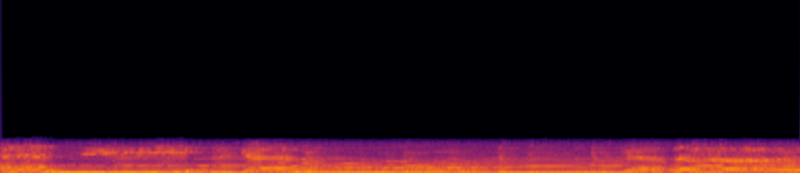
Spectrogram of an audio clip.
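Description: A woman singing a song live, holding long notes that glide between pitches, accompanied by her own acoustic guitar.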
